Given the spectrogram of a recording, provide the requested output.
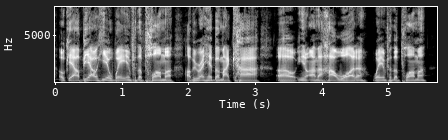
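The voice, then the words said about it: Thick put-on Boston accent. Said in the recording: “it's the thickest. If you thought Mark the Shark had a Boston accent... they gave him so many ER words... That's the Boston accent.”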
